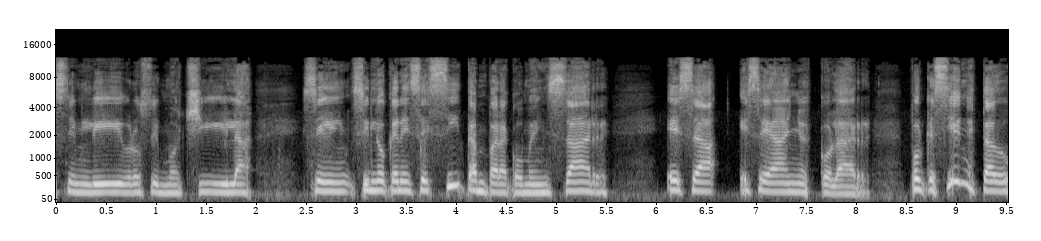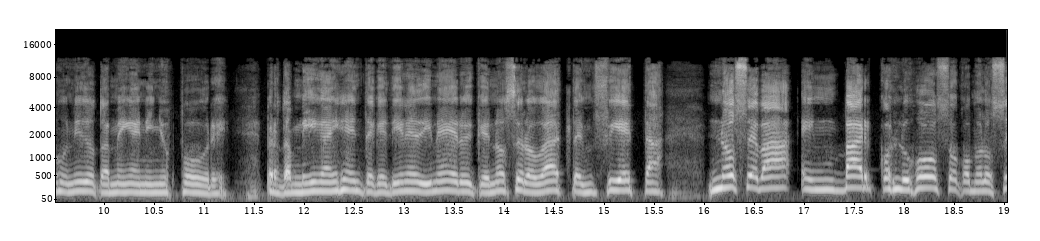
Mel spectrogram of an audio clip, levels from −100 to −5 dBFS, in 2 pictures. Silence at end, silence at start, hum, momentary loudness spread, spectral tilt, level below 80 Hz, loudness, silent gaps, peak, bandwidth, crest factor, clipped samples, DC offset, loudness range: 0 s; 0 s; none; 7 LU; -4 dB/octave; -62 dBFS; -25 LUFS; none; -8 dBFS; 12.5 kHz; 18 dB; under 0.1%; under 0.1%; 2 LU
